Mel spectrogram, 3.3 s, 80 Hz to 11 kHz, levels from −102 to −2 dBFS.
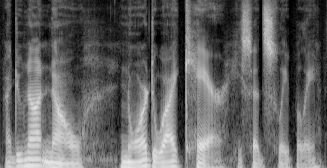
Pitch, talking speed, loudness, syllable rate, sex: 95 Hz, 185 wpm, -18 LUFS, 4.6 syllables/s, male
